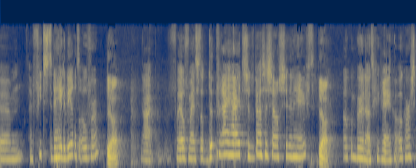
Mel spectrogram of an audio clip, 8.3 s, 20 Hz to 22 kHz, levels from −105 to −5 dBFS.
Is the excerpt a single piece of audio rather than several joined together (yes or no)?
no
